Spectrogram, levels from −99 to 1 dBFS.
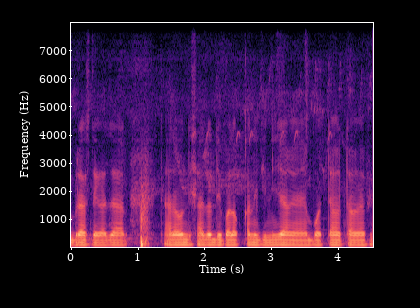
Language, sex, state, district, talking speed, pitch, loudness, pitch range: Chakma, male, Tripura, Unakoti, 160 wpm, 90 Hz, -22 LUFS, 85-90 Hz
